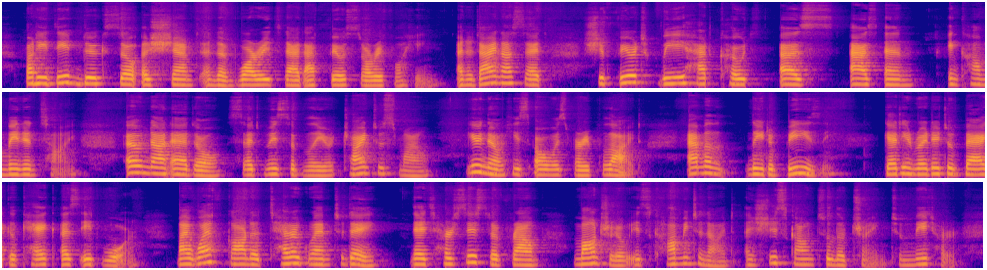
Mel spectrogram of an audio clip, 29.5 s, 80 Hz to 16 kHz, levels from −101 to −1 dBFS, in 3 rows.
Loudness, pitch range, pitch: -24 LUFS, 180-215 Hz, 195 Hz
